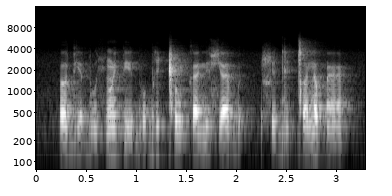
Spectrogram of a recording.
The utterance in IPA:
ə˧˩˧bʲɛ˩ɓu˩ çũ˥˧y̯pʲɛ˩i̯ bu˨˥bi˥˧ ǁu˥˧kɛ˨˥mʲu˩ɕɛ˥˧b | ɬi˩ɡi˧˩˧ǀə˨˥nə˥˧ pɛ̃˩

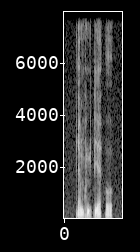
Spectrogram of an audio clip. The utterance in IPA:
ɾɛmɔ̤mʲṳpʲɛ | ʊ

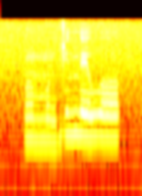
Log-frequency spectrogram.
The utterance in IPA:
ũ˨mũ˨ ɡi˧ne˧ wo˦

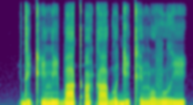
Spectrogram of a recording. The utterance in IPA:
di˨kʼi˦niː˦ baː˦kʼã˨ kaː˨ɡʷiː˦ɡiː˦kʰɪ˨ ŋo˨ vu˦ɣi˦

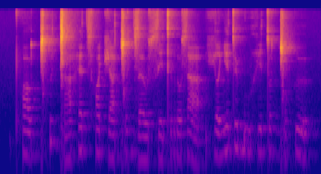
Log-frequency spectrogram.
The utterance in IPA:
pʰɒu̯ǀʰɯ ɡ͡ǀahɛt͡sʰɒ t͡ʃaɡ͡ǀo d͡zɜu̯ sitrosa | çɒʎetʉ ɓṳxito ɡ͡ǀokɯ

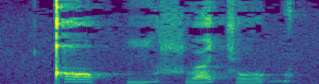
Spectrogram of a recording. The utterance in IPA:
ǃɔ˧pːi˩˥ sʷa˩˥co˩˥ɡ

